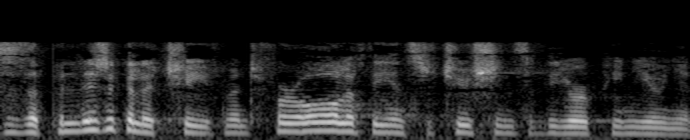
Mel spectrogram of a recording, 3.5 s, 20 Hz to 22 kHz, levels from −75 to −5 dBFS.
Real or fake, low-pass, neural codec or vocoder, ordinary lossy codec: fake; 7.2 kHz; vocoder, 44.1 kHz, 128 mel bands every 512 samples, BigVGAN v2; MP3, 64 kbps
